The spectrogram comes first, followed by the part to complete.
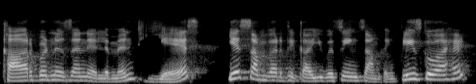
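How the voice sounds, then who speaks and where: A middle-aged Indian-accented woman teaches chemistry in an interactive online school lesson, asking questions and repeating key points. Her voice sits on the low side, sing-song and a little fast.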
